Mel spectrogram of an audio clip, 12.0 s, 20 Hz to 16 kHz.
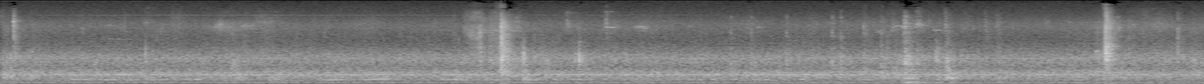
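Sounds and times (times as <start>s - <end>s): steady hum: 0.0s - 12.0s.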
